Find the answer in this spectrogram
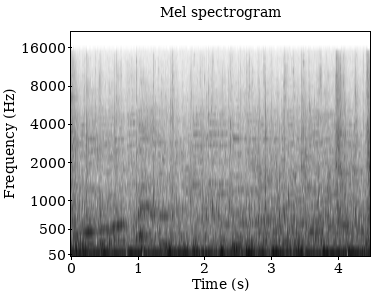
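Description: Music with a deep, steady bass and a regular beat, with a voice over it.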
